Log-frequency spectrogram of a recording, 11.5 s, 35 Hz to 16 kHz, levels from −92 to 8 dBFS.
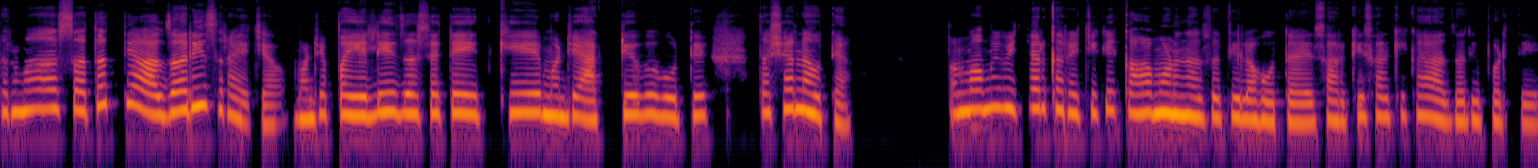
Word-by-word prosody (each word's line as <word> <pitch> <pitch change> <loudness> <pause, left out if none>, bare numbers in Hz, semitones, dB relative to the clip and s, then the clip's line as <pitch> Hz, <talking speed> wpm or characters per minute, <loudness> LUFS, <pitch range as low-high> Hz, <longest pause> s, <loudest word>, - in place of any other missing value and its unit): तर 265 0 -4
मग 300 +2 +1
सतत 335 +5 -2
ते 365 - 0
आजारीच 290 +4 +4
राहायच्या. 175 -6 -5
म्हणजे 215 +3 -1
पहिले 245 +2 +3
जसे 255 0 0
ते 260 -1 +3
इतके 265 +2 -1
म्हणजे 235 -2 +3
अ‍ॅक्टिव्ह 245 +4 0
होते 230 +1 -2 0.4
तशा 265 +4 -1
नव्हत्या. 230 - +2 0.8
पण 260 - -1
मग 290 +2 +3
मी 315 - +1
विचार 310 0 -1
करायची, 260 -3 -2
की 290 - -3
का 260 0 0
म्हणून 255 -2 +7
असं 220 +1 -4
तिला 215 -3 0
होत 195 -1 -3
आहे. 180 0 -2
सारखी-सारखी 220 +4 -6
काय 240 - -3
आजारी 195 0 -4
पडते. 175 -2 -9
245 Hz, 165 wpm, -26 LUFS, 215-270 Hz, 0.8 s, म्हणून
